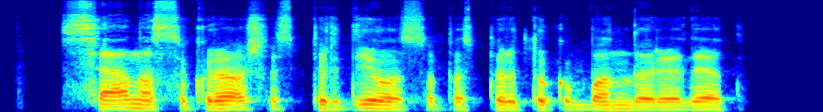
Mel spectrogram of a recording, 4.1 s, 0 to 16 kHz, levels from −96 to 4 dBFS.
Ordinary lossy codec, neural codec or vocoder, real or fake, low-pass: Opus, 24 kbps; vocoder, 44.1 kHz, 128 mel bands, Pupu-Vocoder; fake; 14.4 kHz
